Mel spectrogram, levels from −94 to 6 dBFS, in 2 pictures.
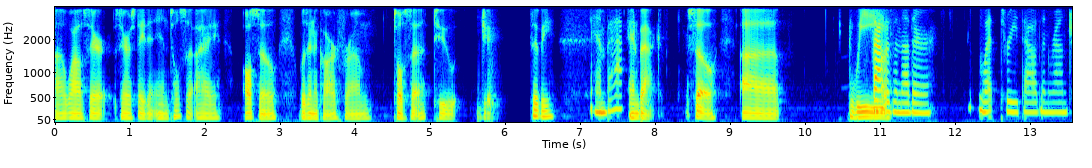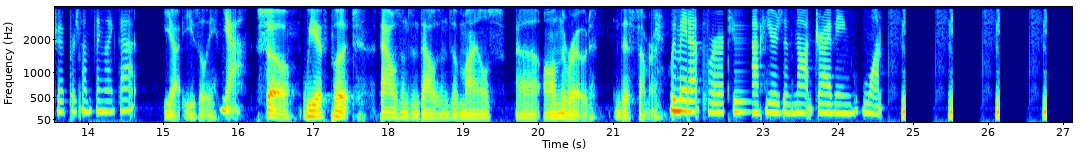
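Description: At 5.48 s, 5.64 s and 5.74 s there is short concealed packet loss. About 40, 20 and 20 ms of audio failed to arrive in time. Each hole was patched by extending the preceding sound. It comes across as quick smears or wobbles.

From 5.78 to 6.35 s comes a long network dropout, likely caused by a stretch where no packets arrived. The patched sound fades away. Then about 340 ms of silence follows before the audio returns with a piece missing.

After "summer we made up", from 22.21 to 22.60 s, repeated packet loss gives a robotic sound. Four gaps, the longest 55 ms, are filled one after another. Together they cover about 38% of that stretch, so it sounds choppy.

A second long network dropout runs from 22.64 to 22.87 s, just before "years of not driving". It likely comes from another gap in delivery. About 220 ms is lost. The concealment carries through without going silent, so it is a smeared blur rather than a hole.

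After "of not driving once", from 24.90 s to the end, there is a stutter with silent gaps, likely from a stalled stream. A 262 ms burst repeats every 628 ms. Each repeat is followed by about 366 ms of digital silence.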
